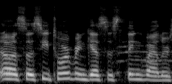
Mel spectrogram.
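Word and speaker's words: Þingvellir: So you pronounce it Thingweiler. A Thingweiler.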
